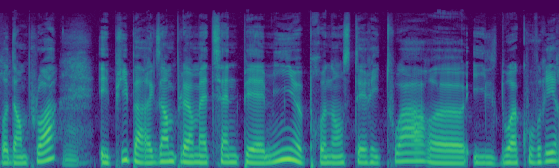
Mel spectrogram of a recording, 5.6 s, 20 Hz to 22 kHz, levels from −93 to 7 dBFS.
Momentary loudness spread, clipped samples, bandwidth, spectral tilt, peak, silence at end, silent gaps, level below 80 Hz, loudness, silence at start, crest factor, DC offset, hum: 7 LU; under 0.1%; 15.5 kHz; -6 dB/octave; -6 dBFS; 0 s; none; -56 dBFS; -23 LUFS; 0 s; 16 dB; under 0.1%; none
